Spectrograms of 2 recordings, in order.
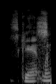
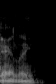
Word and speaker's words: Scantling: Scantling. Scantling.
